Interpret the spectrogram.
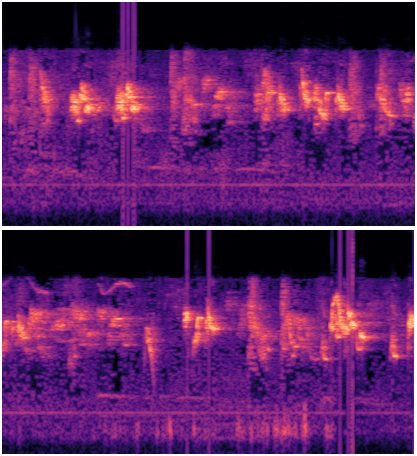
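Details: Jambul, or red-whiskered bulbul, a Singapore-kept champion-bloodline crossbreed, gives a busy stream of short warbled and chirped phrases, some with upward slurs, among clicks and a low background hum.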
